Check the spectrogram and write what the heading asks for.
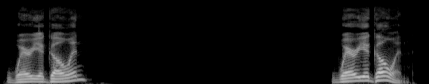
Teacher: Here, you changes to ya, and the word R disappears. Also, going is replaced with the shorter, faster goin'.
